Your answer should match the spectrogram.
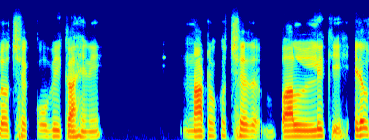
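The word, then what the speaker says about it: বাল্মীকি: বাল্লিকী এটার উচ্চারণটা কি বাল্মিকি নাকি বাল্লিকী কে পারবা উচ্চারণ হচ্ছে হ্যাঁ যখন হচ্ছে এরকম যখন হচ্ছে একটা ওয়ার্ডের সাথে আরেকটা ওয়ার্ড সংযুক্ত থাকবে বিশেষ করে ম তখন হচ্ছে প্রথম ওয়ার্ডটাই দুইবার উচ্চারণ করবা ঠিক আছে যেমন হচ্ছে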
